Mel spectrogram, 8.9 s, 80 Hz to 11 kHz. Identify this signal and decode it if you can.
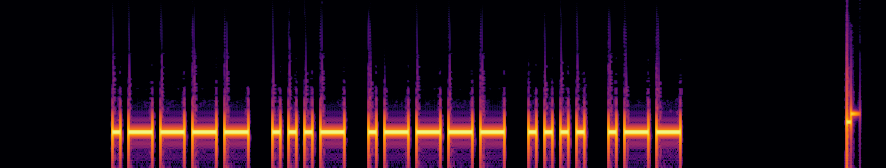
Morse code, heard as a keyed tone, about 15 wpm, 700 Hz. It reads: 1V1HW
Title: Five Challenging Letter-Number Combinations 15wpm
